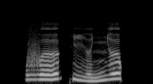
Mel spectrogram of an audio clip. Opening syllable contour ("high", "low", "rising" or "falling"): rising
